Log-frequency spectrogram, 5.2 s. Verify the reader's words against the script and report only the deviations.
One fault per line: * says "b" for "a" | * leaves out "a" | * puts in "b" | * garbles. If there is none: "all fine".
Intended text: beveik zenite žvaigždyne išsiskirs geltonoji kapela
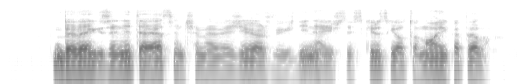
* puts in "esančiame vežėjo"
